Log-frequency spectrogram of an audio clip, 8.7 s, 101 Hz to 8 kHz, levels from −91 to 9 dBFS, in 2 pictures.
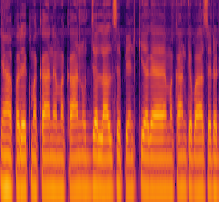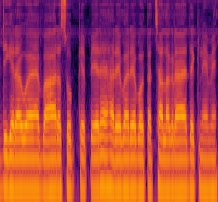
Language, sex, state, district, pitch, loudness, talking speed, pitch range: Hindi, male, Bihar, West Champaran, 135 Hz, -15 LUFS, 240 wpm, 130-135 Hz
